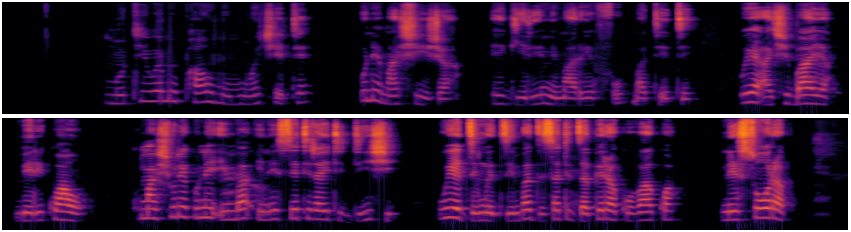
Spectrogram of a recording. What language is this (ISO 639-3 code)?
sna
